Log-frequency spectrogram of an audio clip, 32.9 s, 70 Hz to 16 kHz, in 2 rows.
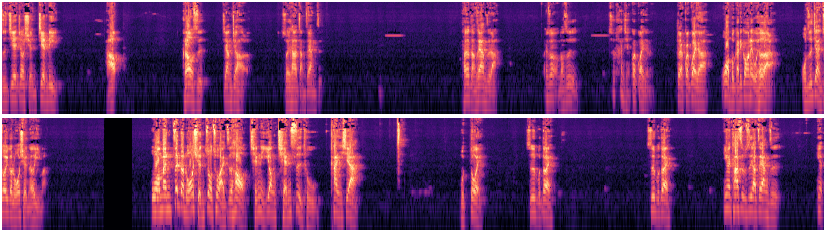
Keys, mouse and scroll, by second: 0.8-3.9 drag, 4.7 middle click, 9.0-10.9 middle drag, 22.9 click, 30.8-32.7 middle drag.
